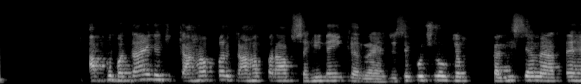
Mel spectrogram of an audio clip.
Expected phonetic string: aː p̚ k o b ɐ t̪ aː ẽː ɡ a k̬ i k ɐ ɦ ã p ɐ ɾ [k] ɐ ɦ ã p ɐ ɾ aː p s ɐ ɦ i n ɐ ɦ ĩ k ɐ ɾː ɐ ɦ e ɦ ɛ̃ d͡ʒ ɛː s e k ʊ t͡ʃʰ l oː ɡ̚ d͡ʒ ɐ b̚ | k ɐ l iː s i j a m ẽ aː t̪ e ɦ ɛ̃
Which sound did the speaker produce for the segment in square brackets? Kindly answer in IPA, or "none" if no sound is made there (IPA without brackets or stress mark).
k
